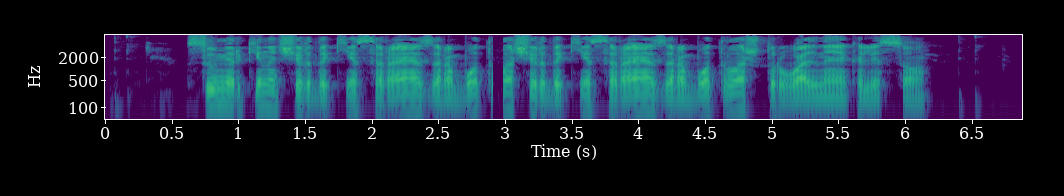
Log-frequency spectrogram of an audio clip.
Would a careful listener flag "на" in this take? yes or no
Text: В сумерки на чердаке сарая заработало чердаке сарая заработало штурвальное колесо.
no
